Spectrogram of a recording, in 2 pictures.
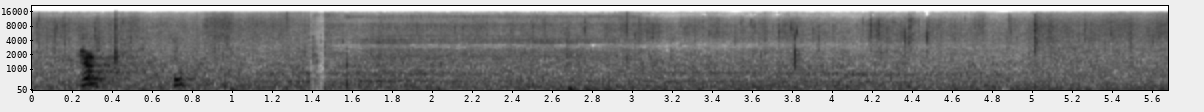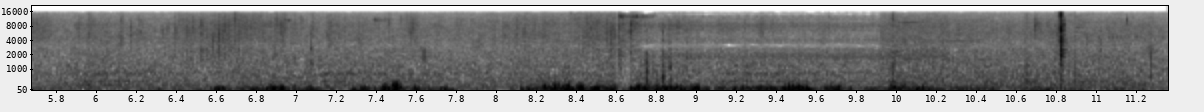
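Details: A Bloodhound playing with the other dogs at his foster home gives deep, rough barks and growly bursts in the second half, after a quiet start.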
